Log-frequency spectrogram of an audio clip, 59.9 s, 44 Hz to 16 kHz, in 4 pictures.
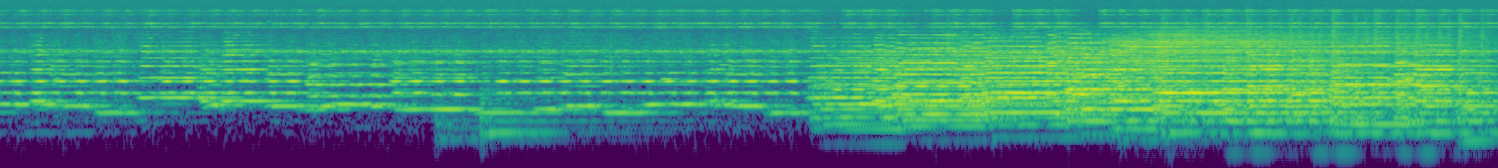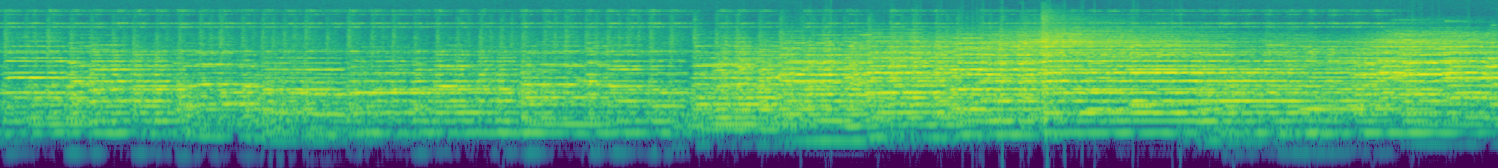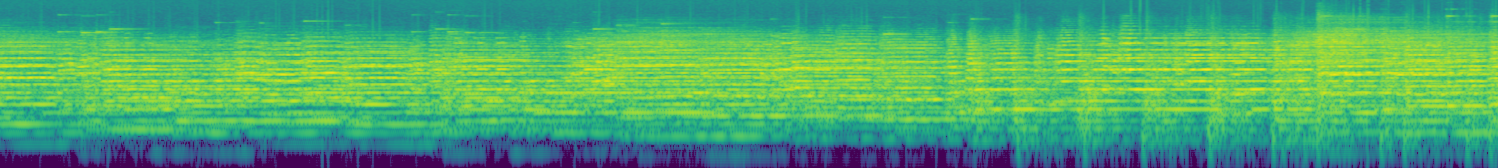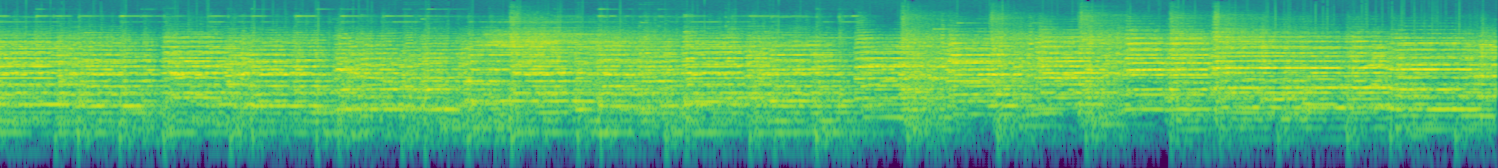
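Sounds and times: brass sustained chords: 0.0 - 59.9
wind band playing: 0.0 - 59.9
percussion hits: 8.2 - 34.5, 36.2 - 59.9.

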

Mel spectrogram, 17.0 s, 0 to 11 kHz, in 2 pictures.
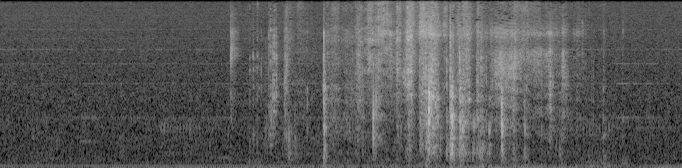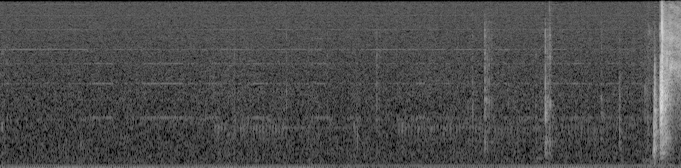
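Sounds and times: paper pages turning: 3.2 - 7.3, 16.7 - 17.0.

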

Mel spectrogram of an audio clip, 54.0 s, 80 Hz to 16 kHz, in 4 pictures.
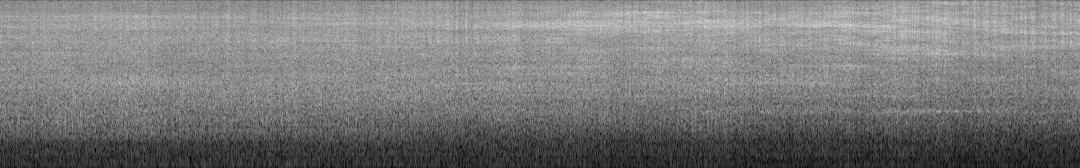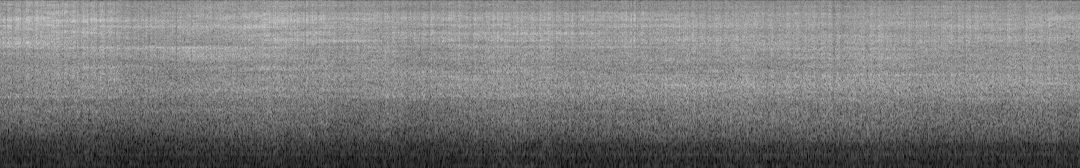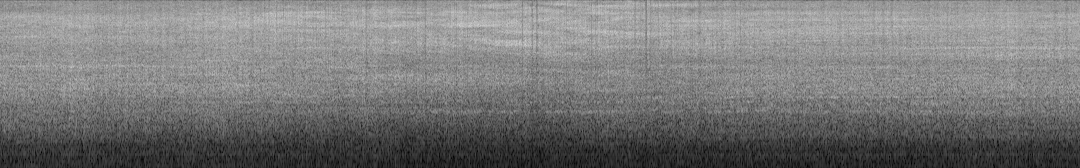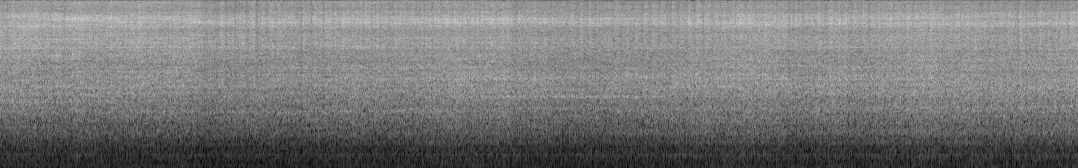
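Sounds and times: toy trains whirring and rattling: 0.0 - 53.9.

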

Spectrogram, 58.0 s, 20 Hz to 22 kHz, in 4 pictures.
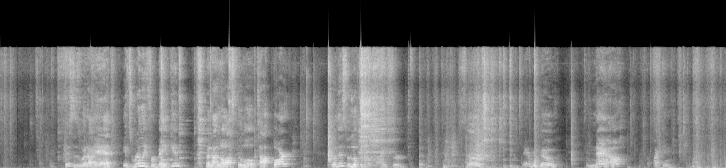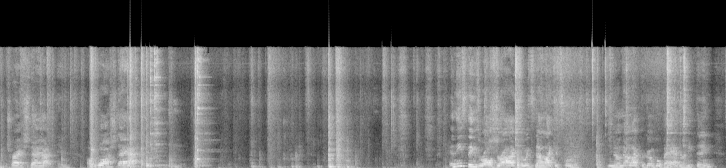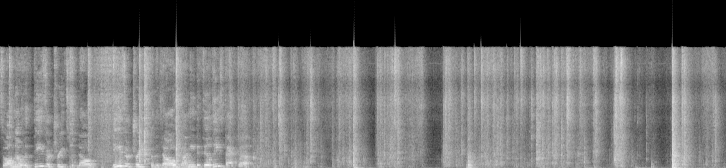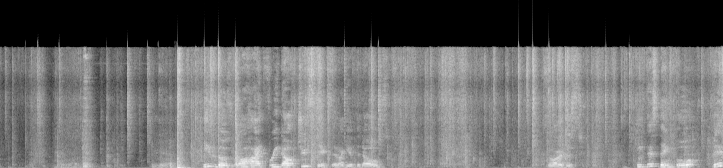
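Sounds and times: plastic and paper bags crinkling: 11.7 - 17.4, 19.0 - 28.5, 29.1 - 44.8, 45.4 - 58.0.

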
